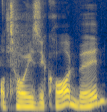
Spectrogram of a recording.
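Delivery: put-on Australian accent. Joking about Australians complaining over cardboard Happy Meal toys: Australian accent. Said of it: "That's pretty good. I can't do Australian".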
